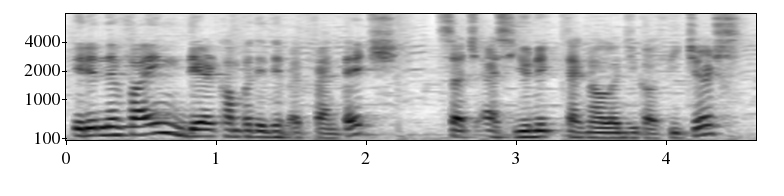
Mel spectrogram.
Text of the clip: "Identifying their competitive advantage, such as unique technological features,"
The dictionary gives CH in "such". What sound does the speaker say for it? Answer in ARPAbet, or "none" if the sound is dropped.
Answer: CH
